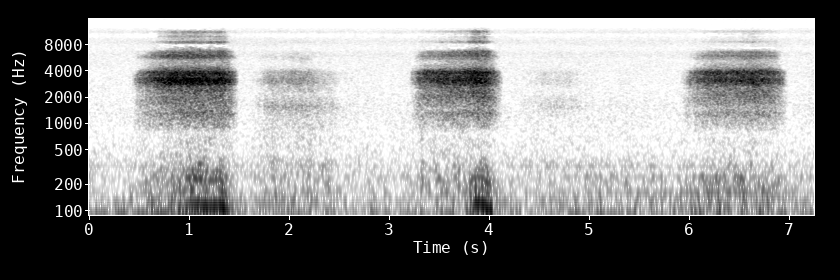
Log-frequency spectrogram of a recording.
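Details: Snoring: three noisy breathing cycles with hissing, whistly inhalations and softer exhalations, about 22 a minute, over faint room hum.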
